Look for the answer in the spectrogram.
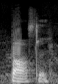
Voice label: "Basel", baseldytsch; Basel [ˈbaːzəl]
